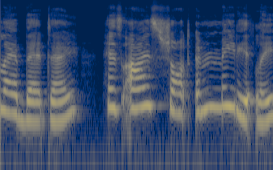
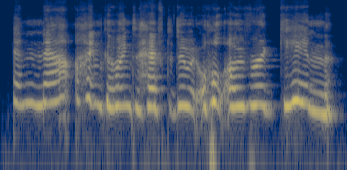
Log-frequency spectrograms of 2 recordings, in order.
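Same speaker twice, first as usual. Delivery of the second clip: upset outburst; 5 semitones higher, 6 dB louder than usual. Acted. Sleep-deprived teen venting.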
